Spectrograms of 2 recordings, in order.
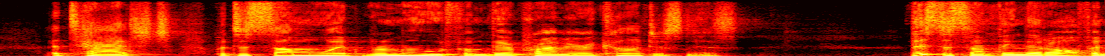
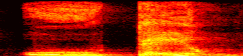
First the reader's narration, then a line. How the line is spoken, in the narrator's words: the oldest brother whispered to the others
